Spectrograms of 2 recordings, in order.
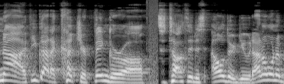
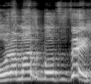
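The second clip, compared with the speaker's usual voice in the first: laughing; 8 semitones higher than usual. Real, not acted. Laughing repeat after giggle.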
